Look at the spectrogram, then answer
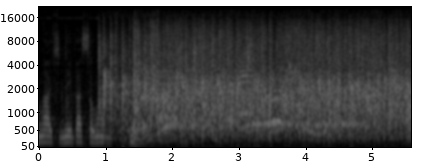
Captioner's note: audience applause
